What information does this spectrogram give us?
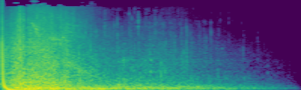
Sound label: heroes void Rift cast; therien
